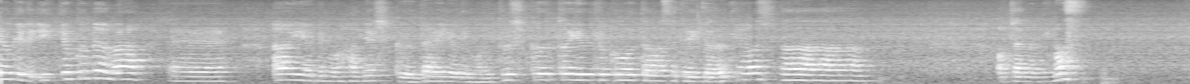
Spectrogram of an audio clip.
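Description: A young woman sings into a microphone in a large echoing room.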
